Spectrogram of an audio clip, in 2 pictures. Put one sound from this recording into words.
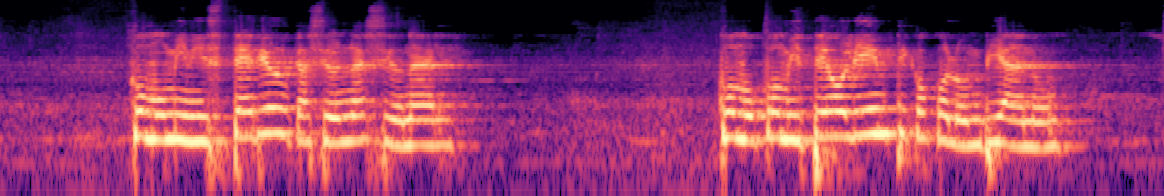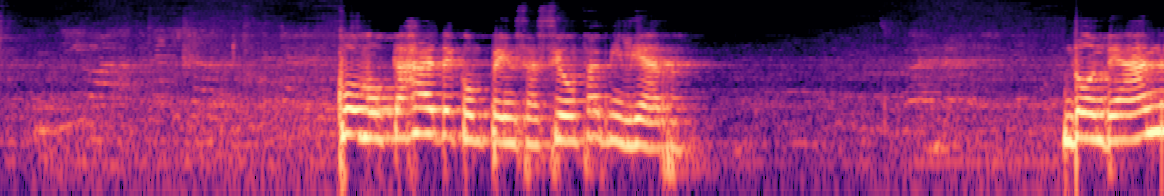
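A woman speaks with animation into a microphone, heard through loudspeakers in an echoing room, in short bursts with pauses.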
